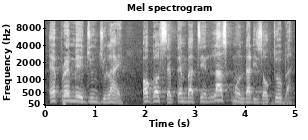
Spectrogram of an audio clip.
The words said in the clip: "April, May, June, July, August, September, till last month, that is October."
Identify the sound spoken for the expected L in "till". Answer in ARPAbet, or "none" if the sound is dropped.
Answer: N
